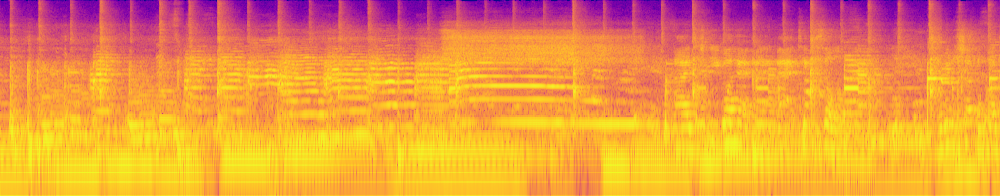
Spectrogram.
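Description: Live band playing: electric guitar lines over bass guitar and a drum kit, with cymbals struck in a steady beat. Around the middle the guitar holds a sustained chord for about a second and a half.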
